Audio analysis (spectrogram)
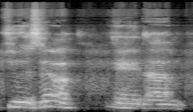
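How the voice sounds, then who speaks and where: Middle-aged man with creaky, roomy voice. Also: fairly high pitch, fairly even intonation, slow, a little mellow. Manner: anecdotal, explanatory. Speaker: amateur radio operator. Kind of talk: casual ham radio conversation. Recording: roomy echo with faint noise.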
